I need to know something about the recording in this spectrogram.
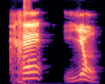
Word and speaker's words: crayon: Lorsque l'Y est placé entre deux voyelles, il se prononce comme un double I.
